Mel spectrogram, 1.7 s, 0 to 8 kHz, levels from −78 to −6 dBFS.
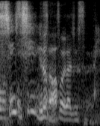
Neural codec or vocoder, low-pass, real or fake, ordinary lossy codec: codec, 16 kHz, 0.8 kbps, ZipCodec; none; fake; none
